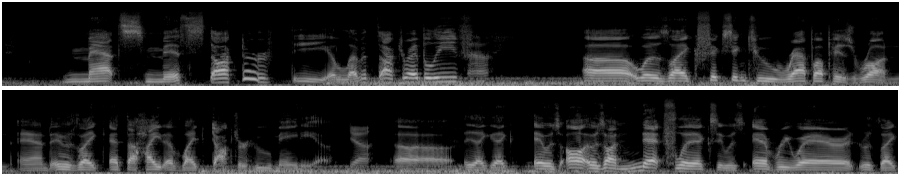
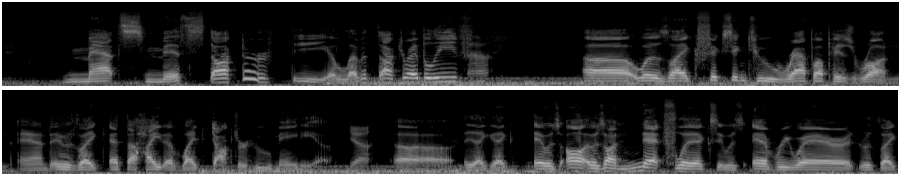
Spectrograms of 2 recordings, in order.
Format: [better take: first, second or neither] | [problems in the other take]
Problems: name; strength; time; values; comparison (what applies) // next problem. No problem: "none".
neither | low rumble; faint; throughout; 20 dB below the speech; the same in both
